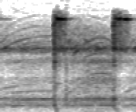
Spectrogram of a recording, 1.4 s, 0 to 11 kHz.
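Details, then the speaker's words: Multiwii 3D multirotor armed, ESCs reversing between forward and reverse; high steady motor whine with two brief clicky bursts as the controllers flip direction; normal ESC direction-change clicking. "that noise is the clicking over the two different speeds and then disarm it"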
